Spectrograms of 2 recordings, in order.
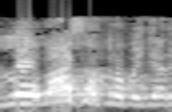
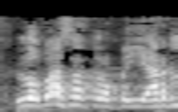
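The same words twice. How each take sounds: First: Sudden loud repeat; much louder alarmed repeat; mock yell. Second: Said in the usual way. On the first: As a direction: blast the repeat as mom panics. Mom's road rage retold.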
